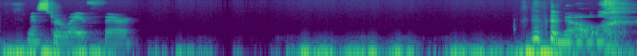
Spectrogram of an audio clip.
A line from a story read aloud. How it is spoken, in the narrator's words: actually laughs at that, and he's like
